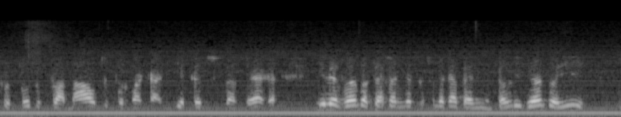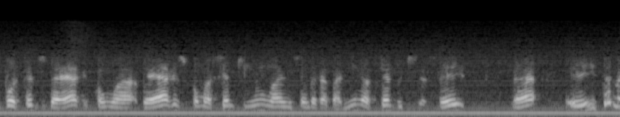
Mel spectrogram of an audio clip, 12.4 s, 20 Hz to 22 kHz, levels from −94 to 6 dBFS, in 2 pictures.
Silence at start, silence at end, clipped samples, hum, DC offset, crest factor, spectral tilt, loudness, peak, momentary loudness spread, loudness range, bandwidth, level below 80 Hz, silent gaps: 0 s; 0 s; under 0.1%; 60 Hz at -40 dBFS; under 0.1%; 18 dB; -8 dB/octave; -28 LUFS; -10 dBFS; 12 LU; 4 LU; 8.2 kHz; -56 dBFS; none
